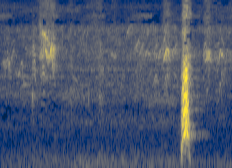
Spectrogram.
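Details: Street dog during a dog fight lets out one sharp, loud bark near the end, following a mostly quiet stretch with faint, high chirping birds in the background.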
